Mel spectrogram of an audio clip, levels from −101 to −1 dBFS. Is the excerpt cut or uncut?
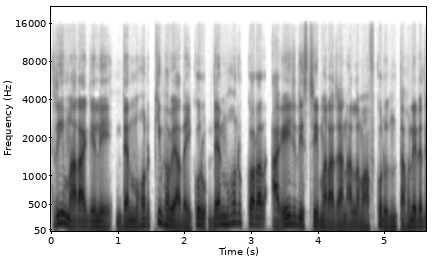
uncut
